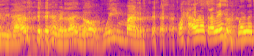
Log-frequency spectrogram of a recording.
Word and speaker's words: Weimar: Se llegó incluso a que se pronunciara bien, porque Wimar claro, tiene diéresis, Guimar. Que todo el mundo decía Guimar, ¿verdad? Guimar. No, Wimar.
